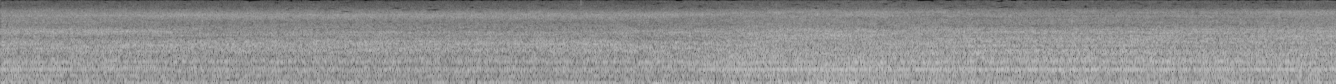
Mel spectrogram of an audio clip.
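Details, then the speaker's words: Chinese diesel heater running on Jack Daniels whiskey as fuel, in full burn: an even, steady combustion roar with a faint constant tone and no surging or popping, burning cleanly; normal combustion. "I can hear it it's burning nicely there we go we're away thank you lovely warm humping burning Heating"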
